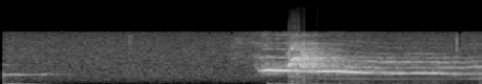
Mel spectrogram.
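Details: Two dogs, alto Kuki and soprano Krim, in a synchronized howling duet: after two seconds of near quiet with a faint low tone, a loud howl rises in, then slides slowly downward and holds as a drawn-out wavering note.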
